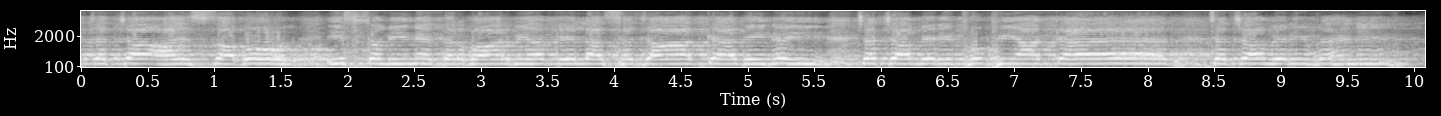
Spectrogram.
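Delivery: slow, wailing plea to an uncle; grieving appeal. Acted. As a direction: drag the words out in mourning. Captive's lament at the climax.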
